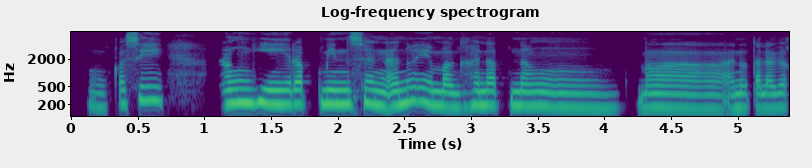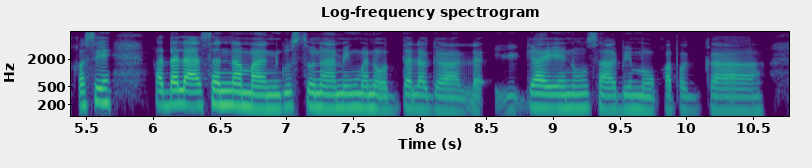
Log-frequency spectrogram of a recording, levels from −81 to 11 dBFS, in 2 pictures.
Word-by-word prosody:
Oh, 180 -2 -11
kasi 250 +4 -3 0.4
ang 220 +2 +2
hirap 215 -1 +2
minsan 210 -1 +2
ano, 205 +4 +2
eh, 230 - 0
maghanap 195 +1 -1
ng 195 -1 -1 0.7
mga 180 0 -2 0.4
ano 175 +2 -3
talaga 175 0 -3
kasi 195 +6 +1 0.3
kadalasan 200 0 +6
naman 170 -3 +5
gusto 185 +3 -2
naming 175 +1 +2
manood 160 -2 -1
talaga 160 -3 -2
la - - -6
gaya 170 +1 0
no'ng 170 0 -2
sabi 165 -1 -2
mo 160 -2 -3
kapagka, 150 -1 -5
180 Hz, 140 wpm, -22 LUFS, 170-205 Hz, 0.7 s, kadalasan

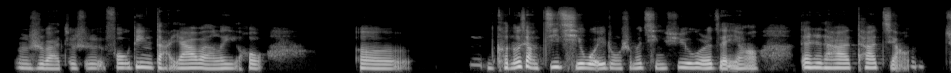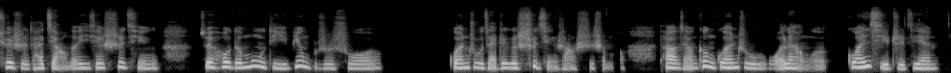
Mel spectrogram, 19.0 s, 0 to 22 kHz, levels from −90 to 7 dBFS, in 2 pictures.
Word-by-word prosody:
嗯， 205 -2 -5
是 200 +1 -2
吧。 185 -2 0
就 195 +2 -7
是 200 0 -6
否 215 0 -1
定 240 0 +1
打 215 +1 -1
压 210 -2 +3
完 190 -3 +1
了 190 - 0
以 200 - -4
后， 200 -2 -2 0.9
呃， 190 -3 0 0.9
可 220 - 0
能 230 +4 +6
想 265 -7 +4
激 250 +5 +2
起 210 -3 +2
我 205 -2 +5
一 195 - +4
种 200 -2 -4
什 215 - -9
么 205 - -1
情 205 -2 -6
绪 225 +3 -1
或 215 -2 +4
者 200 - +5
怎 100 - +2
样， 95 0 -1 0.4
但 235 - +5
是 230 0 +4
他 215 0 +4
他 220 +1 +1
讲 220 +5 -5 0.3
确 245 - +1
实 205 -4 -2
他 190 +2 -1
讲 200 - -2
的 200 - -1
一 205 - -2
些 215 +1 0
事 250 +4 -2
情， 100 - -6 0.4
最 245 - +3
后 245 +2 +2
的 230 -1 +2
目 260 +2 +2
的 200 -3 -3
并 275 +6 0
不 - - -14
是 195 0 -5
说， 195 +1 -5 0.6
关 215 +1 +3
注 225 -1 -1
在 205 - 0
这 215 - +1
个 210 - +3
事 285 - -1
情 205 - -8
上 - - -6
是 - - -9
什 - - -8
么， - - -17 0.4
他 225 - +3
好 215 - +3
像 210 - -2
更 280 -1 +3
关 225 0 +4
注 200 -4 -1
我 195 - -1
2 205 -1 +1
个 - - -10 0.2
关 245 +2 +5
系 235 -9 -2
之 175 -1 -3
间， 190 +1 -1
210 Hz, 240 characters per minute, -25 LUFS, 195-225 Hz, 0.9 s, 能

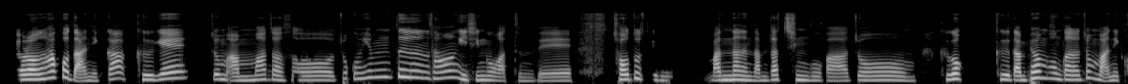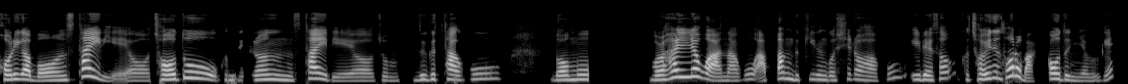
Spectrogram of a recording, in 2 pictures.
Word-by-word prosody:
결혼하고 250 +9 +4
나니까 190 - 0
그게 250 +7 +1 0.2
좀 235 -1 -3
안 180 0 +1
맞아서 200 -2 -3
쪼끔 270 0 -8
힘든 330 -1 -1
상황이신 275 -8 -2
것 195 - -3
같은데 170 0 -7 0.4
저도 235 +4 +1
지금 210 -5 -11 0.3
만나는 205 +1 0
남자친구가 185 -2 -4
좀 195 -2 -4 0.2
그것 245 +2 +2 0.3
그 225 -1 0
남편분과는 230 0 +2
좀 285 +2 -5
많이 195 -2 0
거리가 225 +2 +4
먼 190 +2 0
스타일이에요. 205 - +3
저도 240 +1 +4
근데 200 -3 -11
그런 220 -2 -1
스타일이에요. 175 -9 +1
좀 180 -2 -14
느긋하고 235 +4 -1 0.5
너무 210 +3 +1 0.6
뭘 210 +1 +2
하려고 340 +4 +6
안 180 0 +4
하고 215 +7 -5
압박 265 -1 +2
느끼는 220 0 -6
거 195 - -7
싫어하고 230 - -7
이래서 220 +6 -2
그 220 - -12
저희는 245 +6 +1
서로 385 +2 +6
맞거든요 205 - -1
그게. 185 - -11
220 Hz, 295 characters per minute, -23 LUFS, 195-255 Hz, 0.6 s, 하려고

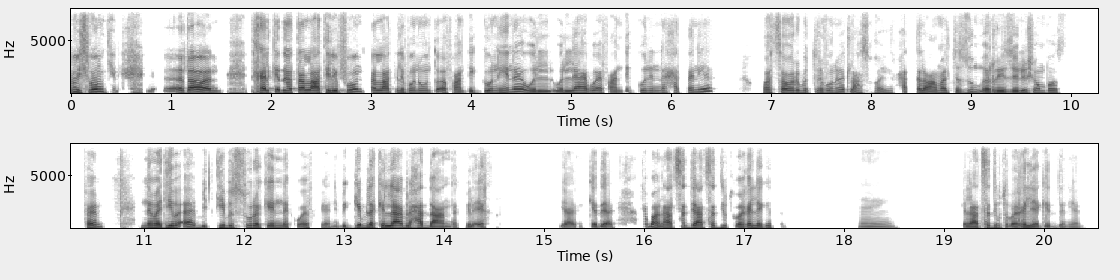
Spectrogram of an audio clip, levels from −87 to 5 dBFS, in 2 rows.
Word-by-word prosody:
مش 200 -2 +2
ممكن، 225 +2 +3 0.7
طبعًا، 190 -6 +8 0.3
تخيّل 180 -1 +5
كده 180 -1 +3
هاطلّع 185 0 +6
تليفون 180 +6 +3
هاطلّع 185 -2 +4
تليفون 170 +2 -4
وأنت 180 0 -5
واقف 165 - -1
عند 150 0 -3
الجون 160 +4 -2
هنا 205 +8 +1
وال 145 -2 -1
واللاعب 165 +3 0
واقف 185 -1 -2
عند 145 0 -6
الجون 175 +4 -8
الناحية 170 +1 -8
التانية، 210 - -3 0.5
وهاتصوَّره 170 +5 +1
بالتليفون 165 +2 -6
ويطلع 205 -3 -3
صغيّر، 185 +1 -11
حتى 170 - -4
لو 160 - +2
عملت 170 +3 -1
زوم 160 +1 -2
الresolution 150 +5 -1
باظ، 170 -2 -4 0.5
فاهم؟ 195 +6 +2 0.4
إنّما 160 +1 +4
دي 165 +3 +4
بقى، 195 +3 +2
بتجيب 155 +6 -2
الصورة 170 +1 -1
كأنك 155 -2 -4
واقف، 85 0 -4
يعني 125 - -10
بتجيب 180 +8 +1
لك 195 -2 +5
اللاعب 175 0 +7
لحد 165 -3 +1
عندك 130 -4 0
من - - -3
الآخر، - - -4 0.7
يعني - - -5
كده - - 0
يعني، - - -1 0.3
طبعًا - - +2
العدسات 150 +6 -1
العدسات 170 +2 +2
دي 175 - -5
بتبقى 150 -2 -2
غالية 170 -1 +2
جدًا. 165 -1 -10 0.8
إمم، 120 -4 -15 0.7
العدسات 130 +9 0
دي 190 - -4
بتبقى 125 - -3
غالية 145 -1 +1
جدًا 120 -1 -8
يعني. 105 -1 -15
170 Hz, 185 wpm, -23 LUFS, 150-185 Hz, 0.8 s, طبعًا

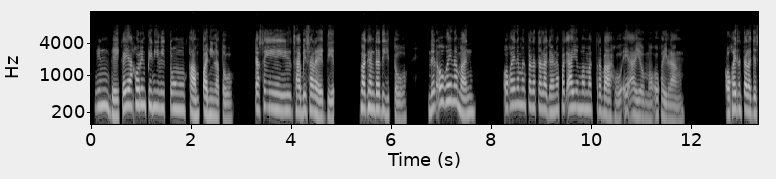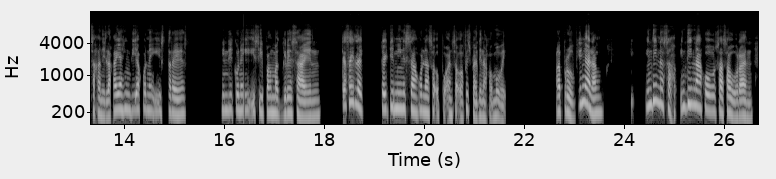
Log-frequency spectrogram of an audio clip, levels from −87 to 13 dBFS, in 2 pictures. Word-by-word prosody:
Hindi 240 -10 +1
kaya 255 +5 +5
ko 270 +1 +4
rin 275 -2 +1
pinili 245 -2 0
tong 230 -1 0
company 180 0 +5
na 165 -2 -1
to, 145 -1 -5 0.4
kasi 225 +3 0 0.5
sabi 205 +1 +2
sa 220 - +3
Reddit, 160 -4 +2 0.5
maganda 235 -1 +5
dito, 160 -7 -5 0.4
then 225 +4 0
okey 315 +2 +4
naman. 195 - +1 0.5
Okey 260 +3 +1
naman 275 -1 -2
pala 250 -1 +1
talaga 220 -4 +1
na 220 - -1
pag 245 +2 -3
ayaw 245 0 +1
mo 235 0 -1
mag-trabaho, 190 -8 -1
eh, - - -5
ayaw 165 -2 -3
mo 145 -1 -9
okey 165 -4 -4
lang. 130 -2 -6 0.9
Okey 185 +5 +4
lang 220 - -5
talaga 205 -4 +4
sa 200 +2 -5
kanila 165 -3 -1
kaya 215 +1 +3
hindi 215 -1 -4
ako 220 0 -5
na 210 - -4
i-stress, 185 -2 -3 0.7
hindi 210 0 -4
ko 215 -1 -1
naiisipang 200 -2 -3
mag-resign, 170 -3 0 0.4
kasi 310 0 +1
like 235 -6 +2 0.4
30 220 +2 +1
minutes 230 -1 0
lang 210 - +4
ako 215 - -3
nasa 190 -2 0
upuan 185 - -5
sa - - -3
office 205 +7 -5
pwede 155 -1 -3
na 150 - -3
ako 135 - -7
umuwi. 155 -7 -4 1.0
Approve, 195 -6 +1
yun 305 +2 +2
nga - - +9
lang, 185 +1 +1 0.9
hindi 275 +6 +2
na 280 -2 0
sa 220 -2 -3
hindi 250 +4 0
na 255 -2 +5
ako 210 -2 +1
sasahuran, 165 -5 +2
205 Hz, 160 wpm, -23 LUFS, 175-235 Hz, 1.0 s, nga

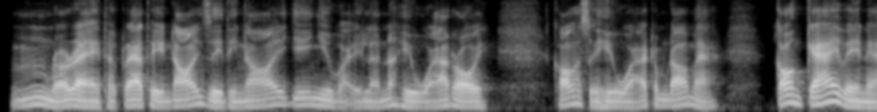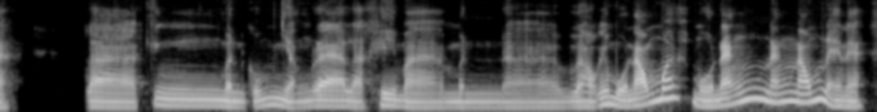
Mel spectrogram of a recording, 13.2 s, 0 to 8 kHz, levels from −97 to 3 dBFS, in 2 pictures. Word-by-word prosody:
Ừm, 125 +3 -3
rõ 100 +1 +3
ràng. 105 -4 +5
Thật 95 -1 -6
ra 115 +1 +5
thì 110 -3 0
nói 115 +7 +2
gì 105 -8 0
thì 100 0 -5
nói 115 +7 -2
chứ, 130 - -3
như 125 -4 -2
vậy 95 -3 -6
là 100 -1 -4
nó 125 +5 -2
hiệu 105 -6 -1
quả 100 +4 -1
rồi, 100 -4 +3 0.5
có - - +2
cái 150 +1 -2
sự 100 - -3
hiệu 100 0 0
quả 95 +2 -1
trong 115 0 -5
đó 115 +3 +3
mà. 100 -8 -3 0.4
Có 165 0 +4
cái 185 +7 +7
vầy 105 - +3
nè, 90 -2 -1 0.6
là 95 -2 -1
khi - - -6 0.5
mình 100 -3 -1
cũng 120 +8 -4
nhận 100 -3 -3
ra 110 -1 +2
là 100 -2 -2
khi 120 +5 -4
mà 95 -3 -3
mình, 90 -1 -6
à, 90 0 -8
vào 100 +1 -3
cái 140 - 0
mùa 115 -6 +1
nóng 135 - +4
á, 255 - +3
mùa 105 0 -1
nắng 200 - +2
nắng 190 +1 0
nóng 185 +5 +2
này 110 - 0
nè, 100 -2 -2
105 Hz, 235 wpm, -23 LUFS, 95-130 Hz, 0.6 s, cái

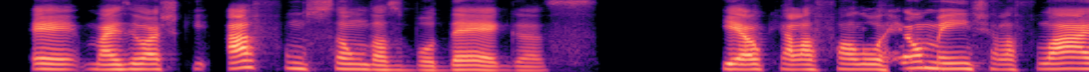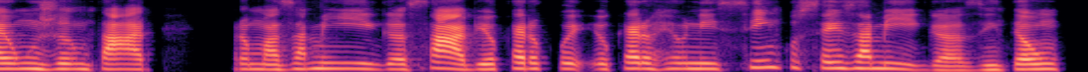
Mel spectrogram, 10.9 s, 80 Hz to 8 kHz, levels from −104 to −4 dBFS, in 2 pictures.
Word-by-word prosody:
É, 205 -2 +3
mas 195 0 +2
eu 210 - +1
acho 205 -1 0
que 215 - -21
a 235 +4 +9
função 225 -5 -5
das 180 -2 -2
bodegas, 165 -2 -2 0.6
que 210 - +2
é 195 - +8
o - - -2
que 200 +1 -12
ela 195 0 +3
falou, 205 +1 -2
realmente 225 -3 0
ela 195 - -5
falou: 215 +3 0
"Ah, 225 0 +8
é 220 - +1
um 220 0 -2
jantar 205 -1 0 0.4
para 210 - -8
umas 195 -1 -3
amigas 215 -3 -4
sabe, 205 -4 +5
eu 205 - 0
quero 225 +2 -1
f 220 -2 -6
eu 205 0 -8
quero 230 +1 +1
reunir 220 0 -4
5, 275 +5 -7
6 245 -1 -3
amigas.", 180 -8 -2
então, 200 +3 0
210 Hz, 200 wpm, -24 LUFS, 195-225 Hz, 0.6 s, a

